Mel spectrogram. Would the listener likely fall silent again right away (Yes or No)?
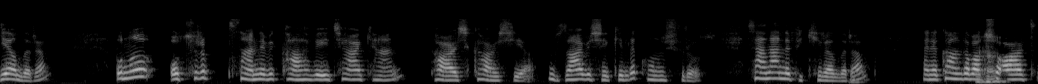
Yes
